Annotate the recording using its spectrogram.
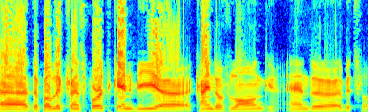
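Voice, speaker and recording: On a very clean recording with a silent background and a dry, close sound with no echo, a man with a Moroccan accent speaks at medium pitch with fairly even intonation. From Morocco. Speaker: 3D environment artist. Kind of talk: podcast interview. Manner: hesitant, many fillers.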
